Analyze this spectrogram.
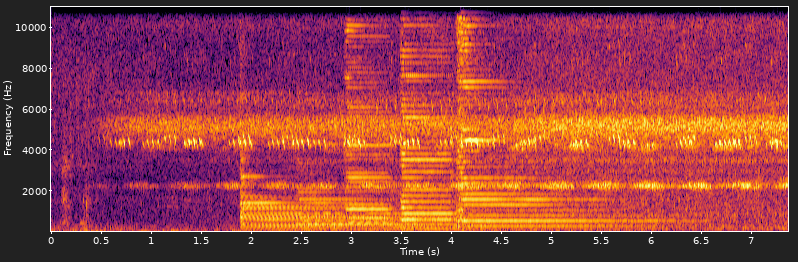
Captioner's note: crickets chirping; melancholy music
